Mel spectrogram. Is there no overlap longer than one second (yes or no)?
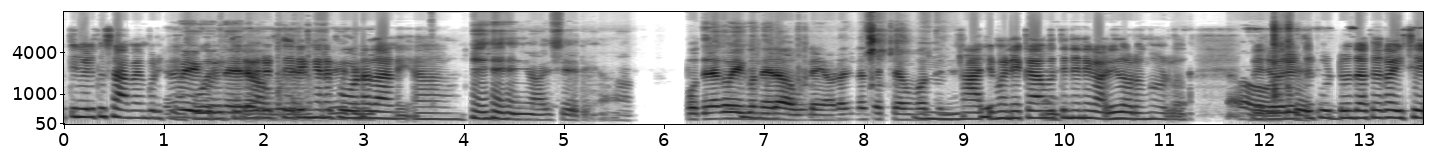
no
